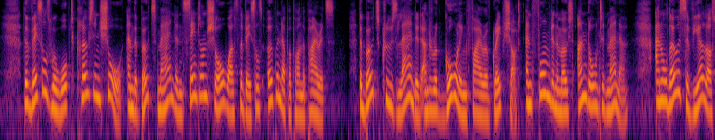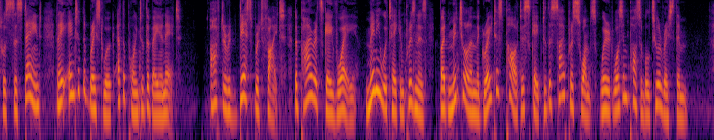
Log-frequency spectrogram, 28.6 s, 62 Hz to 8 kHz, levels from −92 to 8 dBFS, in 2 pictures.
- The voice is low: No, high, 190 Hz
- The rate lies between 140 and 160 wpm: No, average, 185 wpm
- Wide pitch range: Yes, wide, 7.3 semitones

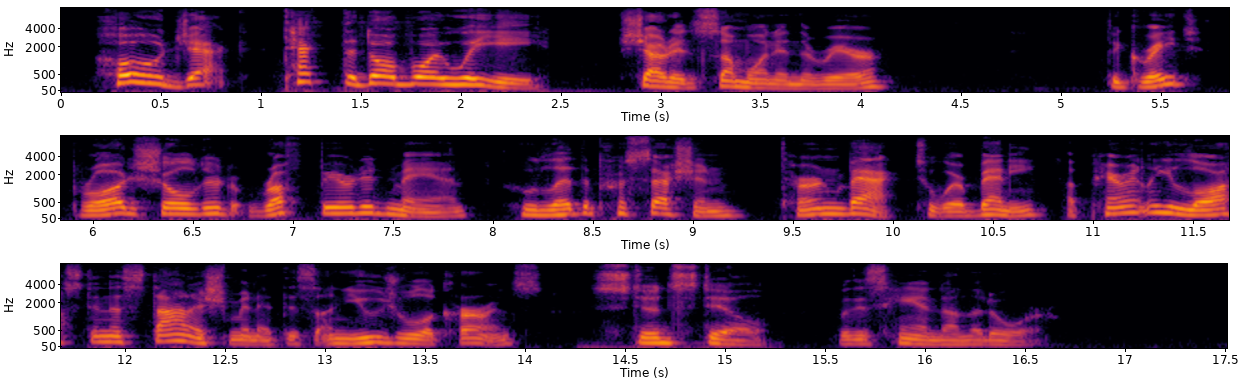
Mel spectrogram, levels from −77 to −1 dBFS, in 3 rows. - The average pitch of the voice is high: No, low, 130 Hz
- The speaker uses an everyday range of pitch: No, wide, 7.0 semitones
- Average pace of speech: Yes, average, 160 wpm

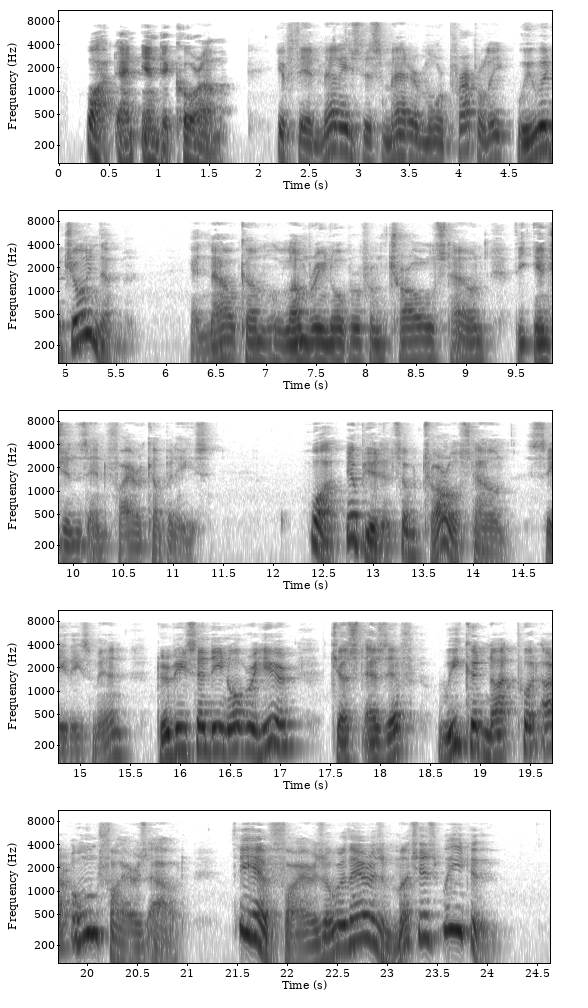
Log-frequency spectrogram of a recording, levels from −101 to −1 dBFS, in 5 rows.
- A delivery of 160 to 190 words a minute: No, average, 140 wpm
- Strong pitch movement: Yes, wide, 9.0 semitones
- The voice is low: Yes, low, 115 Hz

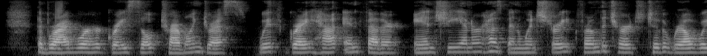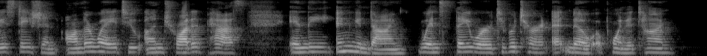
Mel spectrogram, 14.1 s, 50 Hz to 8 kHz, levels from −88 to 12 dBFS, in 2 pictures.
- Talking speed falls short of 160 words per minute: No, average, 190 wpm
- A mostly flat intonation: Yes, narrow, 2.0 semitones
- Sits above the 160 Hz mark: Yes, medium, 185 Hz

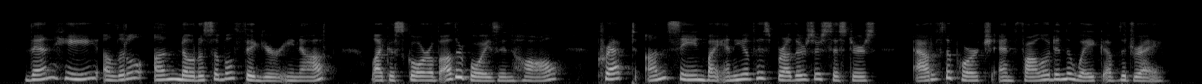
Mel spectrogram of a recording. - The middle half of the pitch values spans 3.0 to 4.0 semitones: No, average, 5.1 semitones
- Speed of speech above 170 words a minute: Yes, average, 180 wpm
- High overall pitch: Yes, high, 200 Hz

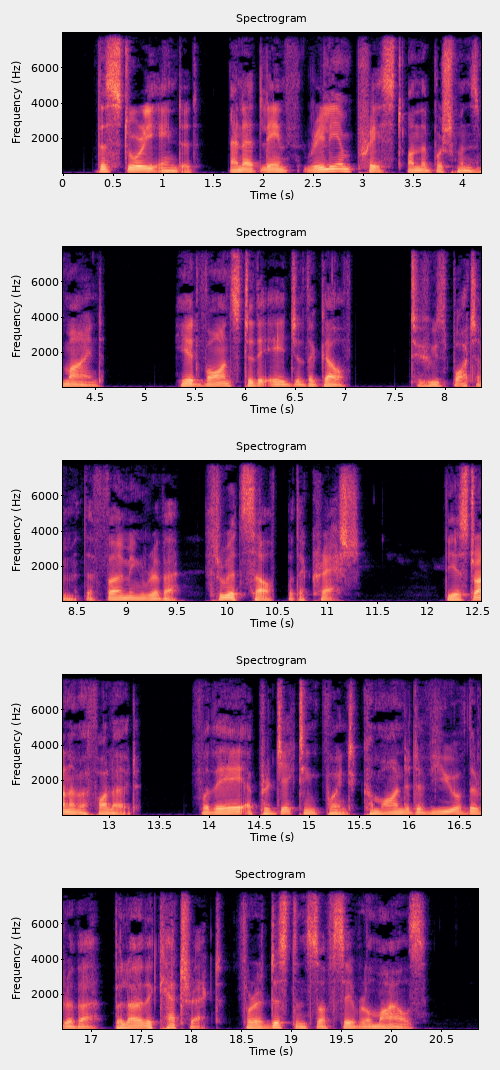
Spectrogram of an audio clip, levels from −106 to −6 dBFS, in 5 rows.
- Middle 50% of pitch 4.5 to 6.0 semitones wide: No, average, 3.3 semitones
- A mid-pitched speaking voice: No, very low, 95 Hz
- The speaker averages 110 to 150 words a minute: No, average, 160 wpm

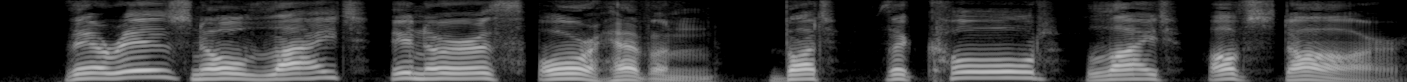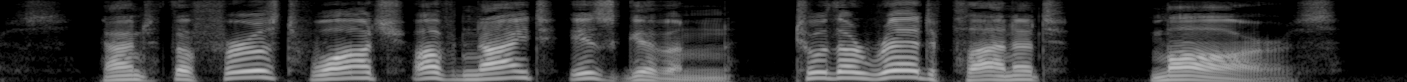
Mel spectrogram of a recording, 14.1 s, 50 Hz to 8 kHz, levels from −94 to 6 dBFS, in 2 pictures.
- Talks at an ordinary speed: No, slow, 115 wpm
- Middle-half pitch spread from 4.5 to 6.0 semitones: Yes, average, 5.1 semitones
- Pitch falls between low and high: Yes, medium, 175 Hz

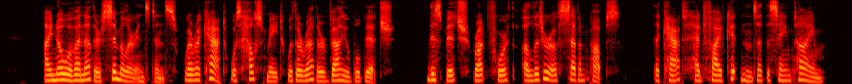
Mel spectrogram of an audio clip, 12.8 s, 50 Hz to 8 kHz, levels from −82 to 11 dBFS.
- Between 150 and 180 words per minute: Yes, average, 165 wpm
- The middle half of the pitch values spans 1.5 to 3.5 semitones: Yes, average, 2.8 semitones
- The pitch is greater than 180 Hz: Yes, high, 190 Hz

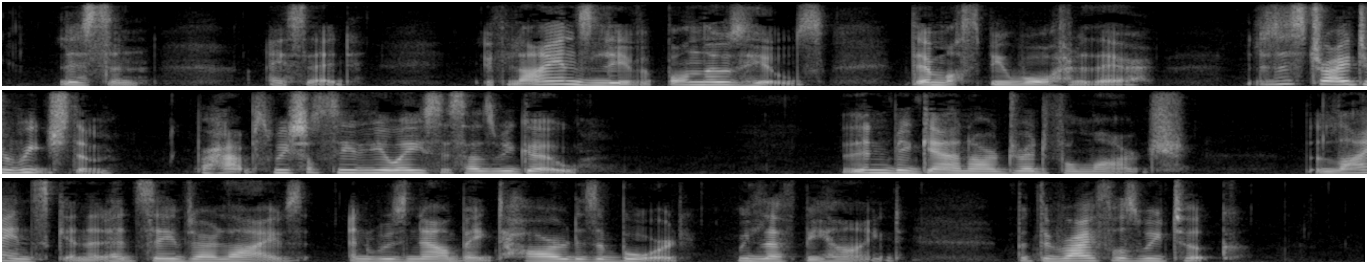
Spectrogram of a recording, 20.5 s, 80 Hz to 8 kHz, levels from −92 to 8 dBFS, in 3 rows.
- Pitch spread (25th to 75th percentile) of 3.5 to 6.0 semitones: Yes, average, 3.8 semitones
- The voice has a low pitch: No, high, 225 Hz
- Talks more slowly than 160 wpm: No, average, 170 wpm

